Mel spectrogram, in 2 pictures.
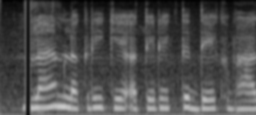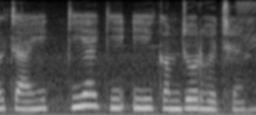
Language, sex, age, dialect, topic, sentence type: Maithili, female, 18-24, Eastern / Thethi, agriculture, statement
